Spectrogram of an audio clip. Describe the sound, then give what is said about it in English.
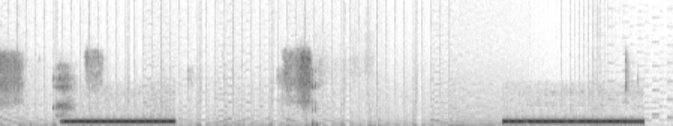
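Telephone dial tone on a call that fails to dial: two long, steady mid-pitched tones, separated by a stretch of short clicks and noise bursts, with the tone cutting off abruptly each time. “It's not dialing for some reason. Let's try that again.”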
